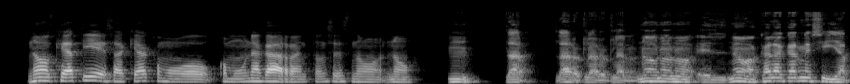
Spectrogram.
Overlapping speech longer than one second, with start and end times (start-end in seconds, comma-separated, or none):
none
